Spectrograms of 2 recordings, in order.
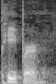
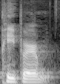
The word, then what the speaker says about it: Pieper: Catholic Theologian named Joseph peeper I think that's how you say his name it looks like Piper but I think it's Joseph Pieper and in his work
